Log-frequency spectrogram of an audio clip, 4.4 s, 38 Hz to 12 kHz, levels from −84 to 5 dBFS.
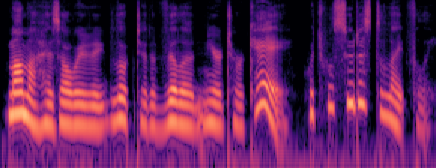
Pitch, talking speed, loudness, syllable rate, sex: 200 Hz, 195 wpm, -20 LUFS, 5.6 syllables/s, female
